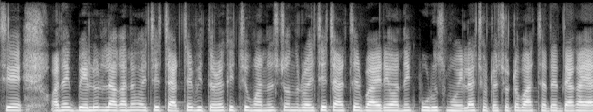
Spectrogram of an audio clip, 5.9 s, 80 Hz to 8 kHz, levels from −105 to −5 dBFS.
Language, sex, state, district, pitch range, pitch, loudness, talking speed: Bengali, female, West Bengal, Malda, 205-220 Hz, 210 Hz, -14 LUFS, 220 wpm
